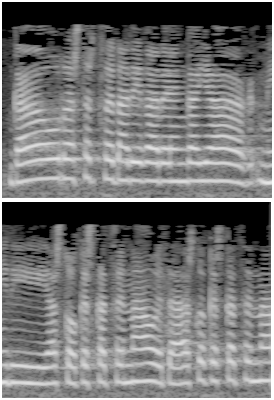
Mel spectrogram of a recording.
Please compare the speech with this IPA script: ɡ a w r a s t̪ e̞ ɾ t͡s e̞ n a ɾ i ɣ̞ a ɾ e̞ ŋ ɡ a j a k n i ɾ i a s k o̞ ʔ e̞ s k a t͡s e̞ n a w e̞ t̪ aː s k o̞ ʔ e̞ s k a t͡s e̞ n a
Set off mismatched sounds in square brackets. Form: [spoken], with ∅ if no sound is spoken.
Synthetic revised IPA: ɡ a w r a s t̪ e̞ ɾ t͡s e̞ n a ɾ i ɣ̞ a ɾ e̞ ŋ ɡ a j a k n i ɾ i a s k o̞ [k] e̞ s k a t͡s e̞ n a w e̞ t̪ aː s k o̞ [k] e̞ s k a t͡s e̞ n a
